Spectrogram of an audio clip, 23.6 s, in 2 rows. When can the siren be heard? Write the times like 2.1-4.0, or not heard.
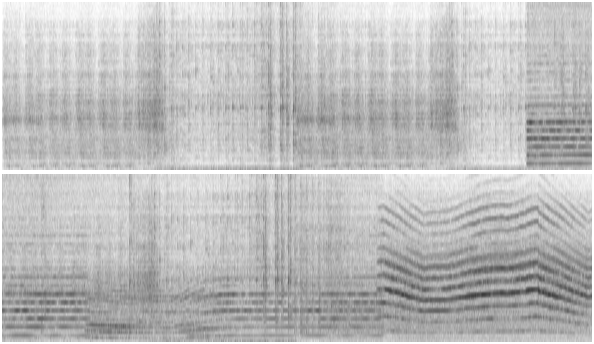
10.4-23.5.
